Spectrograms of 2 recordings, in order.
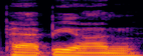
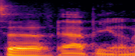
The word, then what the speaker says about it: Papillon: Yeah, the emphasis on papi, but okay. Papillon works. Papillon, okay, yeah.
